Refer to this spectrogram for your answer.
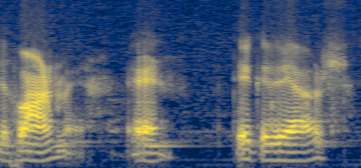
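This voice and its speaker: A man's very slow delivery is accompanied by noticeable background noise. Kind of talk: interview answer.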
